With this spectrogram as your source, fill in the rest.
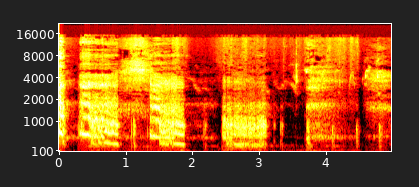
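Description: A hen that has just hatched chicks clucks and squawks in several loud bursts with short pauses between them, close by and with no talking.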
